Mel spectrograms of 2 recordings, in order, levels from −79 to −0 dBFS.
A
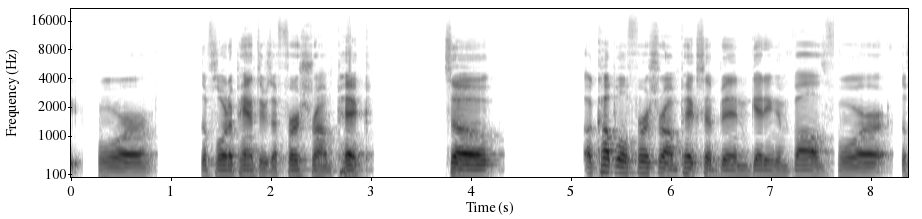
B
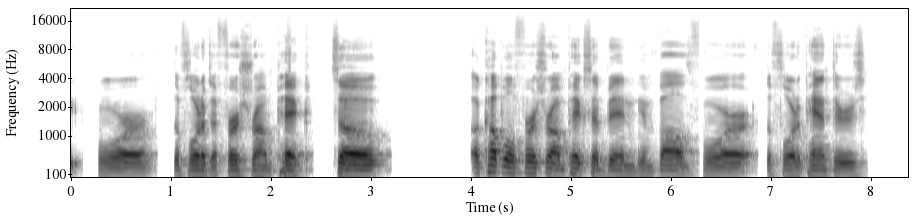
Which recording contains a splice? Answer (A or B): B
